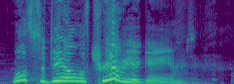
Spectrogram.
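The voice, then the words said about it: Poor imitation of another person's voice. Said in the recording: “That's terrible, isn't it? I'm not good at impersonations. ... my spot-on Jerry Seinfeld impersonation”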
